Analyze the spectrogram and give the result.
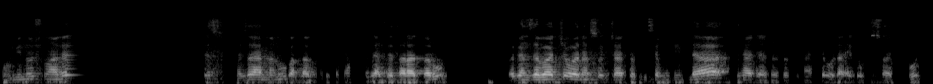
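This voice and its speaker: A man teaching an Islamic creed class. He reads short Arabic phrases from a text, explains them slowly, and checks on his listeners. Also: lowish voice, steady tone, a little mellow, low-quality recording. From Ethiopia. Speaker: religious teacher.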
